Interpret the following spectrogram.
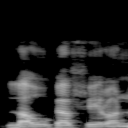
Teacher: নুন মুসাদ্দাদ যেটা লাস্টে আছে এখানে ওয়াজিব গুন্না, এখানে আমরা একালে পরিমাণ তাকরিবান আমরা গুন্না করব।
